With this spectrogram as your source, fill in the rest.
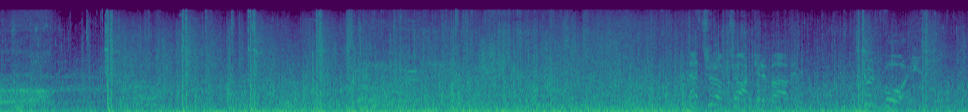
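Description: Gunshots fire repeatedly.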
